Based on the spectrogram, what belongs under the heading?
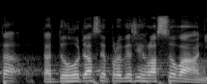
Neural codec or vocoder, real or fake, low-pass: none; real; 9.9 kHz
